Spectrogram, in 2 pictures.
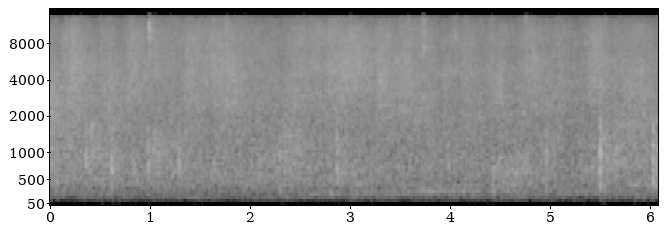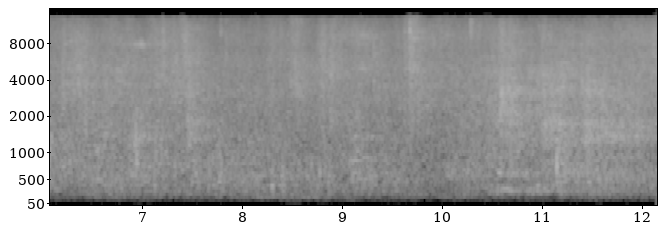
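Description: Footsteps shuffle slowly across a hard floor.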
